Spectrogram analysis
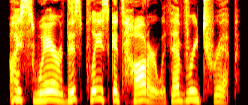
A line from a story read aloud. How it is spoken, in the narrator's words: one of the men grumbled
